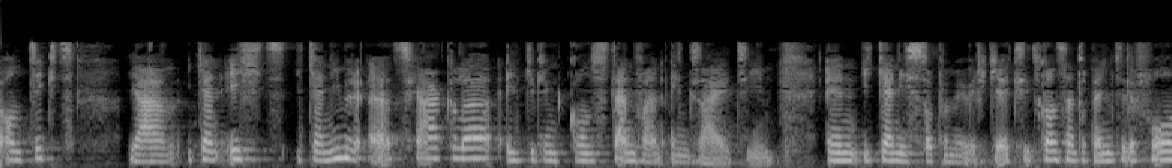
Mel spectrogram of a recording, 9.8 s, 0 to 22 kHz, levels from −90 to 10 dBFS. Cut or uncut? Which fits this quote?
cut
